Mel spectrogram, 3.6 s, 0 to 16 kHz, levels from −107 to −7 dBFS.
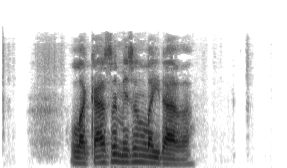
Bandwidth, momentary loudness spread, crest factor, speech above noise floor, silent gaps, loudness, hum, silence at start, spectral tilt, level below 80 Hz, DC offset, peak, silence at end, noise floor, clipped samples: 7.8 kHz; 12 LU; 20 dB; 35 dB; none; -19 LUFS; none; 0.9 s; -6 dB/octave; -66 dBFS; under 0.1%; -2 dBFS; 1.2 s; -54 dBFS; under 0.1%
